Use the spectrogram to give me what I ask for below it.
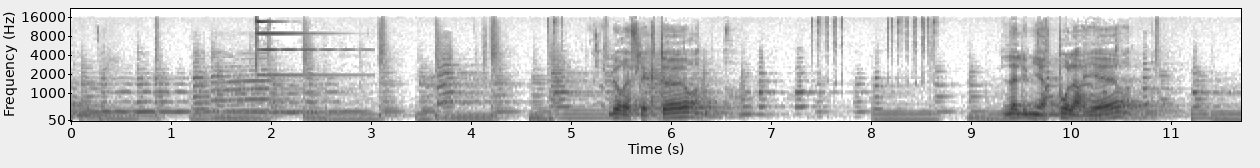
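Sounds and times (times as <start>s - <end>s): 
rhythmic music: 0.0s - 11.6s
bright metallic bicycle bell ding: 1.8s - 3.1s
speech: 5.4s - 6.5s, 9.3s - 10.7s.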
